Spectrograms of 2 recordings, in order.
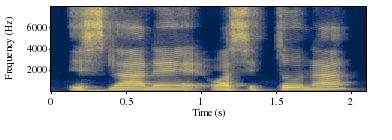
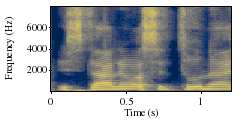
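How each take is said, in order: First: Said in the usual way. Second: Quick recap repeat. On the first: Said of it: "teacher drilling number pronunciation". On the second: Shown as a demonstration. Teacher rushing through the Arabic number for students, fast. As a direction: rattle off ইসনানে ওয়া সিত্তুনা fast, slightly higher. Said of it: "teacher quickly repeats the number".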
